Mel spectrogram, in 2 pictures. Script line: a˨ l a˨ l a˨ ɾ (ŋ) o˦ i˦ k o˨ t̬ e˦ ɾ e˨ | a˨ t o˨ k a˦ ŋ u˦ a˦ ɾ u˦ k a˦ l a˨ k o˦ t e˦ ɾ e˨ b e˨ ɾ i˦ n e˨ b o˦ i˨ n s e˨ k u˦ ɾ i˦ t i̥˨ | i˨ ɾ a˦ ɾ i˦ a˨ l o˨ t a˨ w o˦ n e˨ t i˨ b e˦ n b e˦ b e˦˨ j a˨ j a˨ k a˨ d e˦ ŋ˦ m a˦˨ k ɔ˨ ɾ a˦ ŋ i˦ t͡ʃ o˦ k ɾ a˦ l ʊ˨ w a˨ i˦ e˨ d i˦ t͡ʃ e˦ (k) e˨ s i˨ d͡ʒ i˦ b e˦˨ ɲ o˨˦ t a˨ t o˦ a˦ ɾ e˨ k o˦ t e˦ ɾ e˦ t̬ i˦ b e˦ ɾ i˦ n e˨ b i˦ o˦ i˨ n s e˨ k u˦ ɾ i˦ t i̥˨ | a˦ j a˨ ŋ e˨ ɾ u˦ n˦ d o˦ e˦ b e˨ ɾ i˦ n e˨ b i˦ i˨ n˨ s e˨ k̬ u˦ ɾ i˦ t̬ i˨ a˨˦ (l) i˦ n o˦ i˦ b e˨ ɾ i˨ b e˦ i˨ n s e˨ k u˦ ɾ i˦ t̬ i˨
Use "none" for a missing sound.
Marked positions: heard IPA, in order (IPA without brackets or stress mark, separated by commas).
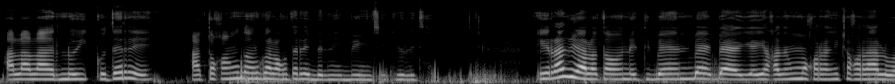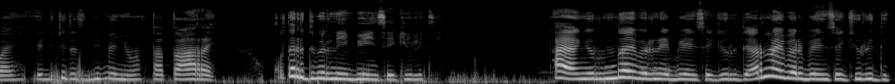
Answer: n, t, ɾ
